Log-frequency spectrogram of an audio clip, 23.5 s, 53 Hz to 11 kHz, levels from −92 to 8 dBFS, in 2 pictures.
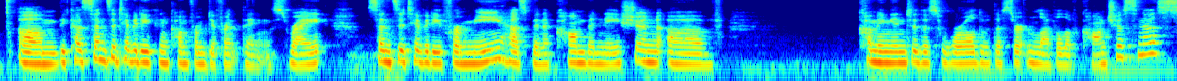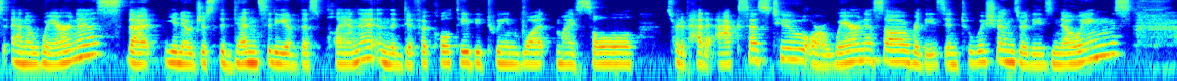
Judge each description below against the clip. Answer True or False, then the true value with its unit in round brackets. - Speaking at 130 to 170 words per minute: True (150 wpm)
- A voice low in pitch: False (180 Hz)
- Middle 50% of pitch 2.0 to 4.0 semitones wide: True (2.5 semitones)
